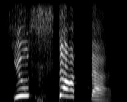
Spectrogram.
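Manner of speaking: very high-pitched voice. Game master voices an unseen figure calling from the east, high-pitched. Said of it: "is probably more high pitched than Diamond can effectively do".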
